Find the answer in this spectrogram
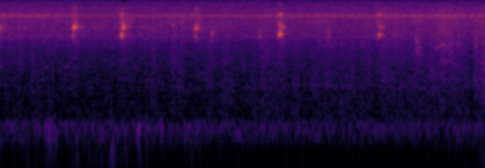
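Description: Short, high-pitched bird chirps, about six of them spaced irregularly, over a steady low background hum.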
